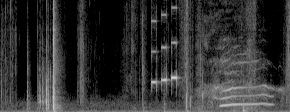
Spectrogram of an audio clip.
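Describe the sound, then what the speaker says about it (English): A heating electronic device gives a quick run of three or four sharp, high electronic beeps, followed by a rising, wavering tonal whine, with scattered clicks and handling knocks nearby. "Did you hear that beep? That is the beep of your doom."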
